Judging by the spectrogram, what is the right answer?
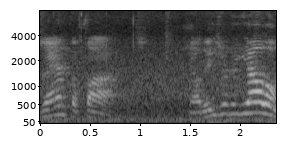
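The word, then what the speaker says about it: xanthophyll: An X is usually pronounced an X before a vowel anyway is usually pronounced as Z. So it's zanthopi.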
